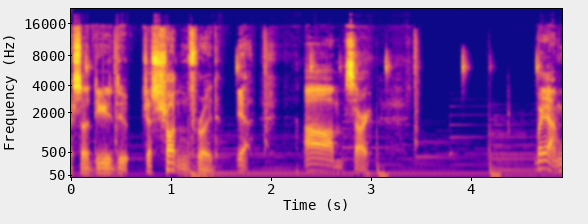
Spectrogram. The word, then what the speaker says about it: Schadenfreude: I have to just do the Webster's dictionary pronunciation. Schadenfreude.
